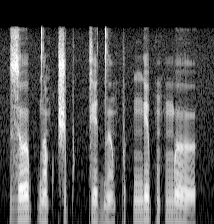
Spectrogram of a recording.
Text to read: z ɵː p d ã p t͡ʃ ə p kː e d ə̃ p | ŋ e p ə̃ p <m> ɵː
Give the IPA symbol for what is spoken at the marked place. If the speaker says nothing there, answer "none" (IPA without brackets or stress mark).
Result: m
